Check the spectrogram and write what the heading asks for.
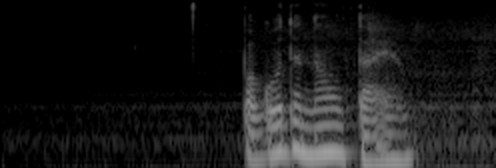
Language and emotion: Russian, neutral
